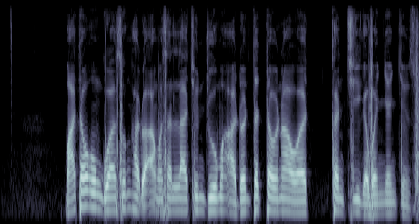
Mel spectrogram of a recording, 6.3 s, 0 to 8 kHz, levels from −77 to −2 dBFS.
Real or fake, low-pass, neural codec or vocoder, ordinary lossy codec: real; 7.2 kHz; none; none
